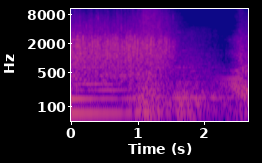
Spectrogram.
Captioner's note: applause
